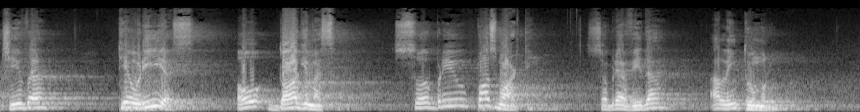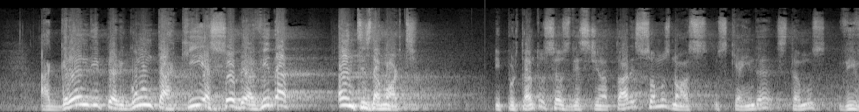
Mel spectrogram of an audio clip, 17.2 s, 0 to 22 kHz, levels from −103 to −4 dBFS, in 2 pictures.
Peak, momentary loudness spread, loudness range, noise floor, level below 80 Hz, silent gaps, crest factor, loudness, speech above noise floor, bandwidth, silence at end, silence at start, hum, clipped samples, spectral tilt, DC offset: -2 dBFS; 16 LU; 6 LU; -44 dBFS; -58 dBFS; none; 16 dB; -16 LUFS; 29 dB; 15.5 kHz; 0 s; 0 s; none; under 0.1%; -6.5 dB/octave; under 0.1%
